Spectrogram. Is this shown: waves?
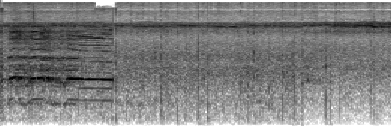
no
